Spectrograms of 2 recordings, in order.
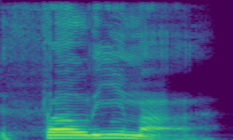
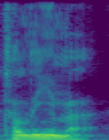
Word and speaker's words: Thelema: In Aquino, and I know everybody pronounces it Thelema. Thelema is not how you pronounce that word. That word is Greek. It's ancient Greek. It's pronounced Thelema.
